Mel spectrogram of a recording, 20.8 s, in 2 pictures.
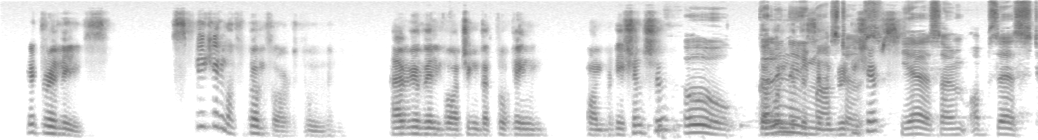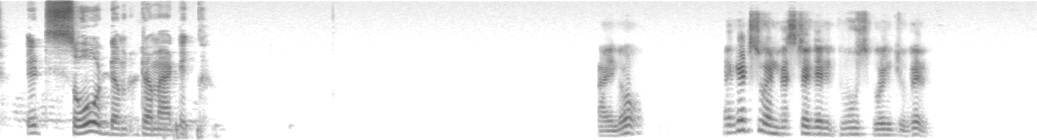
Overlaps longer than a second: present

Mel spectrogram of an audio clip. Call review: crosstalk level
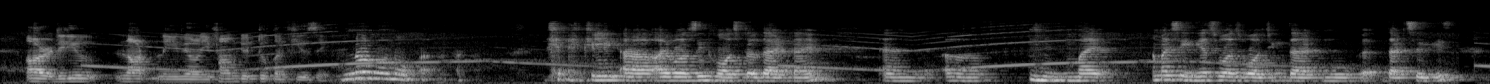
none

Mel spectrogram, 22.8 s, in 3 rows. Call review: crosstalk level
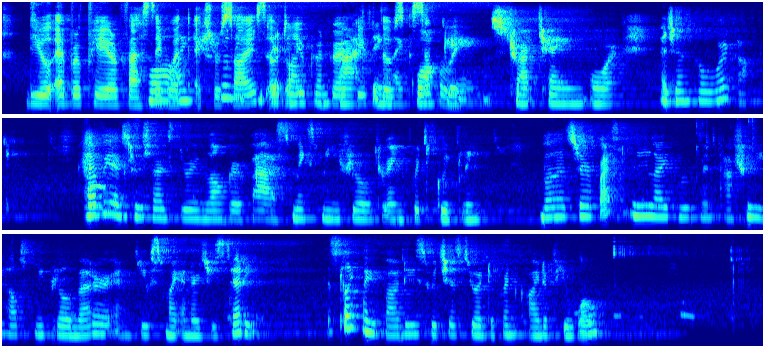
present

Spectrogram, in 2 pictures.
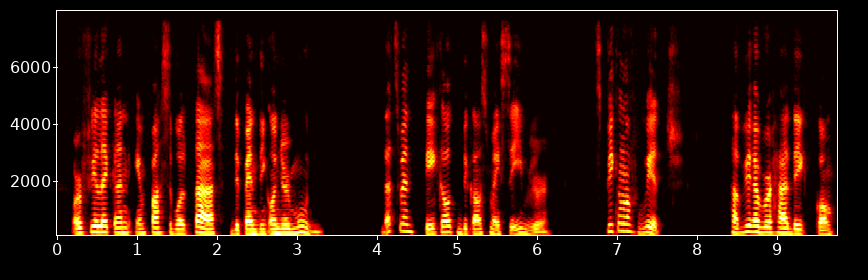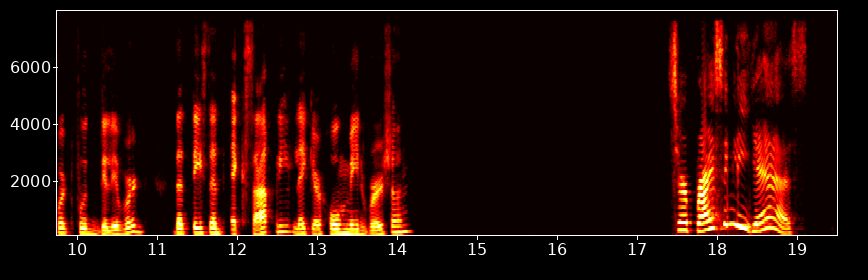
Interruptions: none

